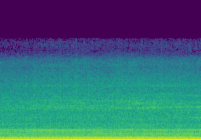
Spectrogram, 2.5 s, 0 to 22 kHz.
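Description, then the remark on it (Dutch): A steady, loud engine drone of a small propeller airplane climbing just after takeoff from Hilversum airfield, Netherlands, over peat meadow land, climbing to 1000 feet and heading north. It has a deep, throbbing low-end hum and even tonal harmonics, holding constant without pauses. “We zijn nu net opgestoven van uh, vliegveld Hilversum.”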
